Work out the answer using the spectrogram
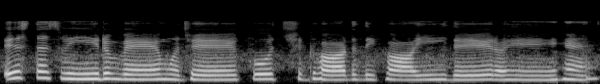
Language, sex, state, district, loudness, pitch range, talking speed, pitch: Hindi, male, Madhya Pradesh, Katni, -16 LUFS, 215-245 Hz, 100 wpm, 225 Hz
